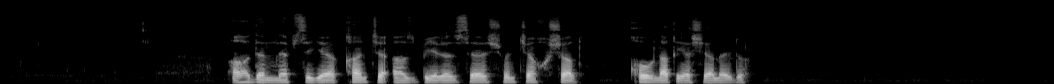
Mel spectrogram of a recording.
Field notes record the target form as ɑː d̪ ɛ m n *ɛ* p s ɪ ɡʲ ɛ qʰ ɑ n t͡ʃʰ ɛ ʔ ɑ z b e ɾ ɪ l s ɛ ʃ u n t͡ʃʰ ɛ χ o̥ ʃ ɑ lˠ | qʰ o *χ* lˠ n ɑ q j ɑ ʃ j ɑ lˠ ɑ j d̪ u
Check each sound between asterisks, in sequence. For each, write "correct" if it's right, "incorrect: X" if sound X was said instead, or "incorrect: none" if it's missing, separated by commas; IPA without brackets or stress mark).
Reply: correct, incorrect: none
